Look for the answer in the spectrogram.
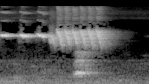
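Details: White-throated seedeater singing in São Luís, Maranhão, Brazil: a few clear high whistled notes, then a loud dense buzzy trill lasting about half a second that fades out, over a quiet background.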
